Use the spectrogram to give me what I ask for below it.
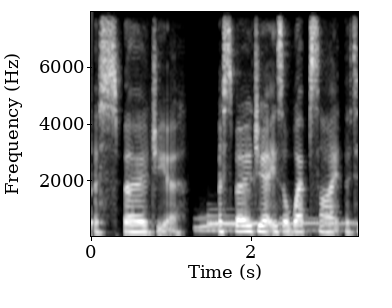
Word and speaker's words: Aspergia: It just occurred to me that it might be pronounced Aspergia. Like Asperger's. Jesus Christ.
